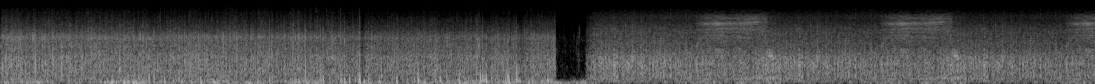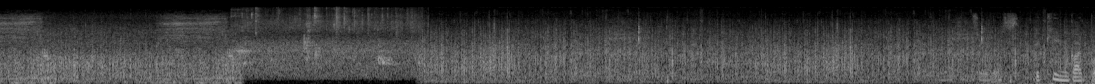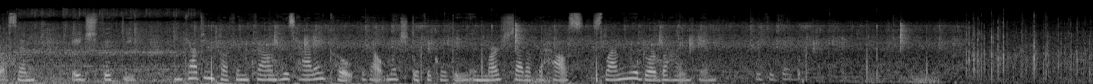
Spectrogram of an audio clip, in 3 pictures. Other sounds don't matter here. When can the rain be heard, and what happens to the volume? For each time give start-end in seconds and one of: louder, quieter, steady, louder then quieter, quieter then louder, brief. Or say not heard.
0.0-32.7 quieter.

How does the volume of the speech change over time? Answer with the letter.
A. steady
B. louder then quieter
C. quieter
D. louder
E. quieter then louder
A.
